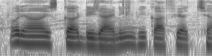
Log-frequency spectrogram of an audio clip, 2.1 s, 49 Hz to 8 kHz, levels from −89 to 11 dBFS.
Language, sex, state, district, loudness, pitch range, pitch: Hindi, male, Jharkhand, Ranchi, -18 LUFS, 125-150 Hz, 135 Hz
